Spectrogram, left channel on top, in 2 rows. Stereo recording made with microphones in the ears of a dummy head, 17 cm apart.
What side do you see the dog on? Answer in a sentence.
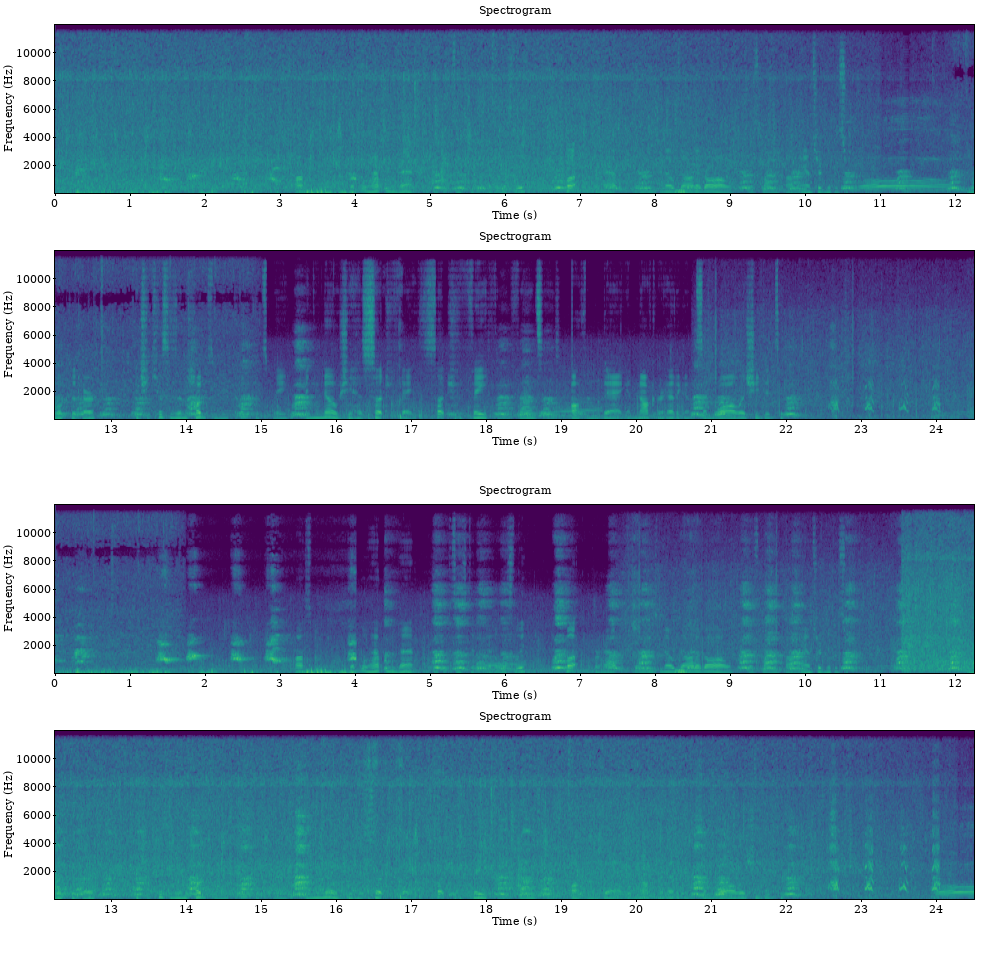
You can hear the dog on the right.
